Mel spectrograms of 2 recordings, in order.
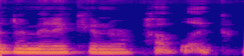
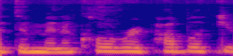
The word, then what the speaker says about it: Dominican Republic: Per the Charlie Project, on July 19th, Phillip returned home from a trip to the Dominican Republic. Remember, I mentioned earlier that he was very excited about this trip. – It is the Dominican Republic, you guys. She mispronounced that.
